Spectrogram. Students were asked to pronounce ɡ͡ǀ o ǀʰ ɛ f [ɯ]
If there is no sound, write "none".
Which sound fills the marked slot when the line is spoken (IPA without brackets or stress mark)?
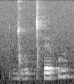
ɯ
